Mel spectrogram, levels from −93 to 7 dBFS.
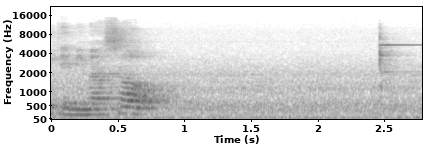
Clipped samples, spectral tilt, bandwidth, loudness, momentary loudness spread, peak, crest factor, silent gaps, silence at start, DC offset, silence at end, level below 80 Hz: under 0.1%; -3.5 dB/octave; 16.5 kHz; -40 LUFS; 16 LU; -24 dBFS; 18 dB; none; 0 s; under 0.1%; 0 s; -58 dBFS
